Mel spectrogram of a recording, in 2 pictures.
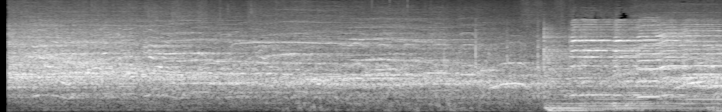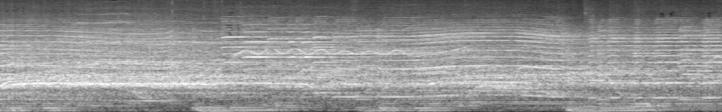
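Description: Audience cheering and whooping. About five seconds in, dance music with a heavy bass beat starts and plays on over the crowd.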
